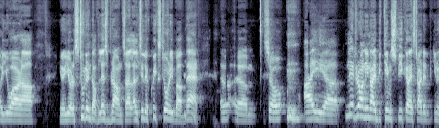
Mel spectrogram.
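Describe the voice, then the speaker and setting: Indian coach, male, Bengali native speaker, earnest storyteller, filler-heavy, slightly raised pitch. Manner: earnest, many fillers and repeated starts. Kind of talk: conversational storytelling.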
